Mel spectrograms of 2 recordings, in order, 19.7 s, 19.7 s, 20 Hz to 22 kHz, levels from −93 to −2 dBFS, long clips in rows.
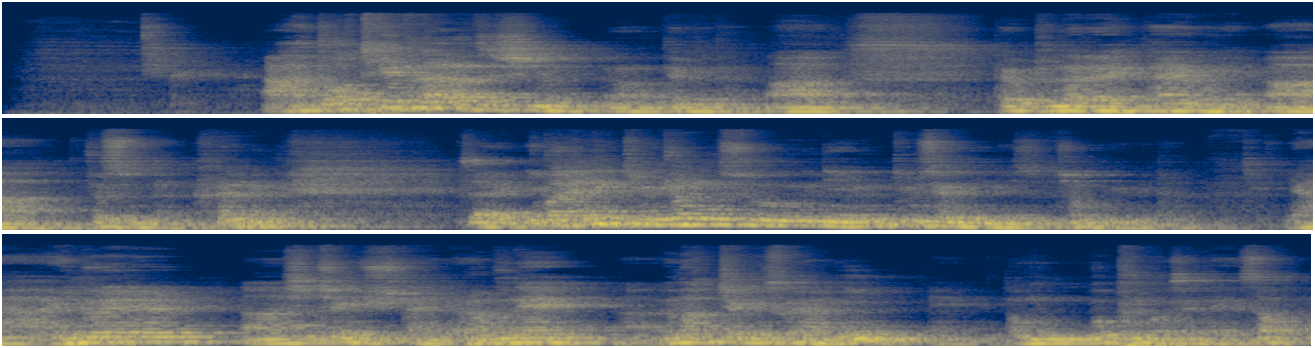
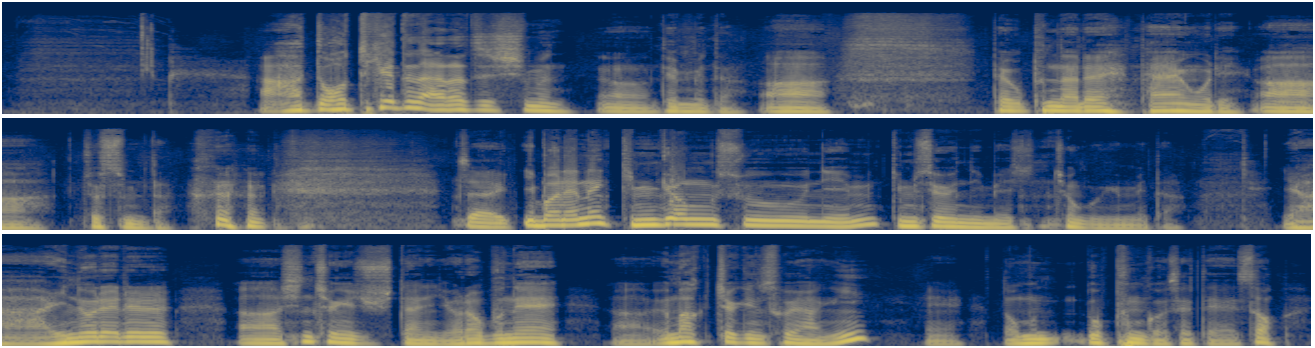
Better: second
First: off-mic speech; far // room echo; strong; dies away in 1 s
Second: none

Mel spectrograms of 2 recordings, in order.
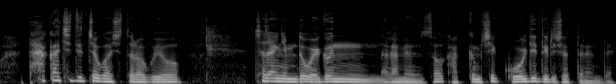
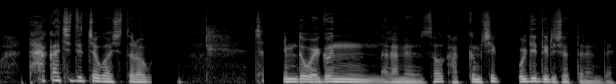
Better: first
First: none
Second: audio cutting out; at 1.5 s, at 2.5 s and at 5 s

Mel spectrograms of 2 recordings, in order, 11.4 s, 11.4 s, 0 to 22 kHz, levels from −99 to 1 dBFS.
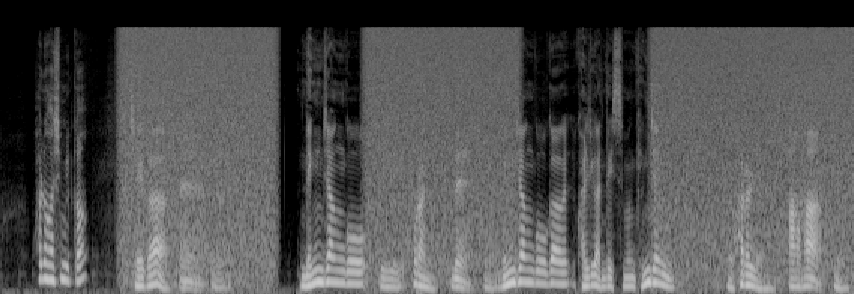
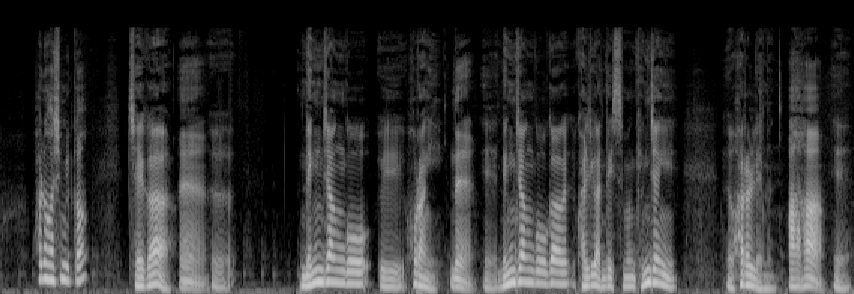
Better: second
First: hiss; loud; from 1.5 to 3.5 s, from 5 to 7 s and from 8.5 s on; 6 dB below the speech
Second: none

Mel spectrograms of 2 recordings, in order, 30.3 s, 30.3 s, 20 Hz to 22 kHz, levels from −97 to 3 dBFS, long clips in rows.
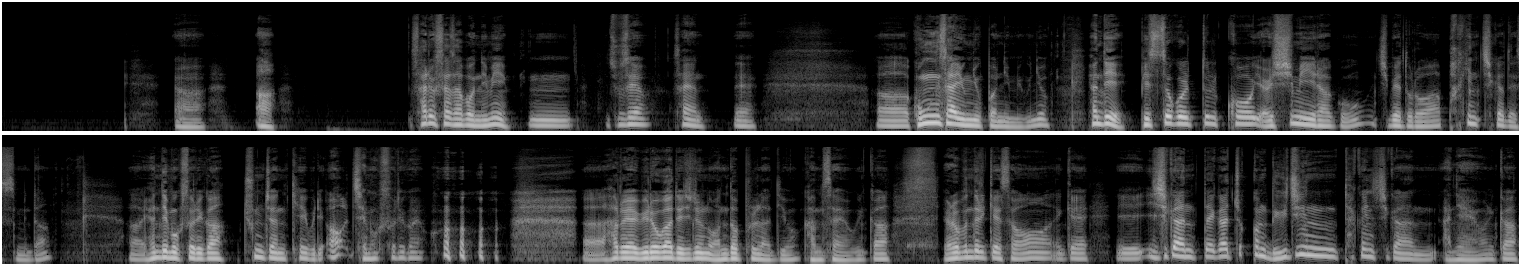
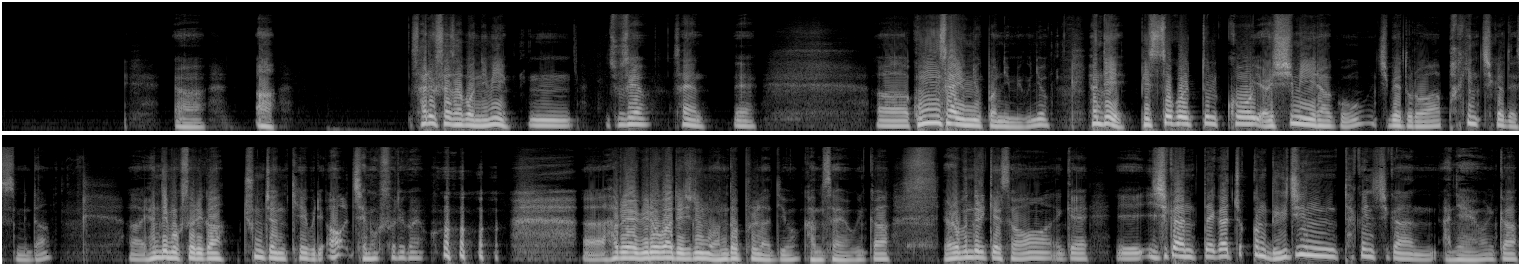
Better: first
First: none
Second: distortion; slight; 5% of the sound clipped

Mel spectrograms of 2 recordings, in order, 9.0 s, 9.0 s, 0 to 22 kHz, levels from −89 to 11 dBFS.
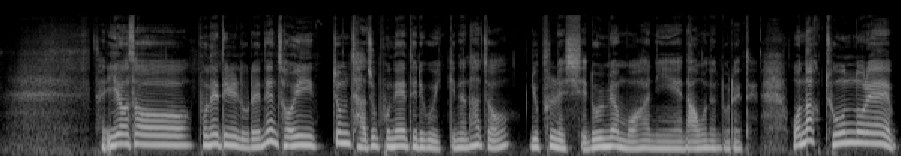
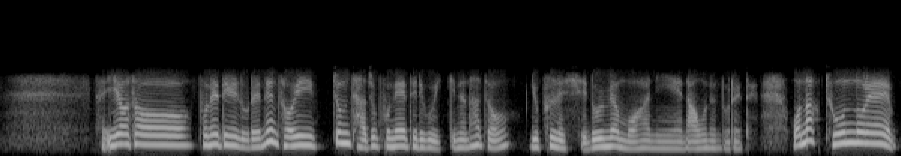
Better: first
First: none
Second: phone-call audio

